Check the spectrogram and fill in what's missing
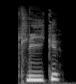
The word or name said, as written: klike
